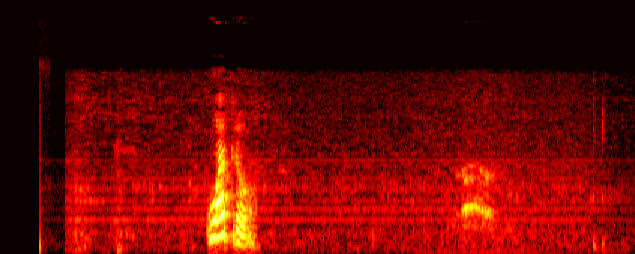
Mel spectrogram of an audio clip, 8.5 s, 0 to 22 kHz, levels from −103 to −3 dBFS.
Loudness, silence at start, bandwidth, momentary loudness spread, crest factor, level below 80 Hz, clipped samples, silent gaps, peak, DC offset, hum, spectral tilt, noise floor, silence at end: -18 LUFS; 2.75 s; 5 kHz; 26 LU; 24 dB; -74 dBFS; under 0.1%; none; -2 dBFS; under 0.1%; none; -8.5 dB/octave; -66 dBFS; 1.95 s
